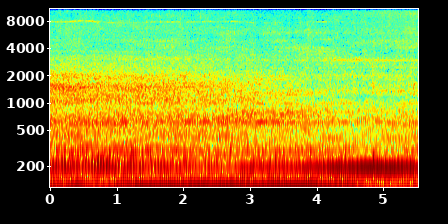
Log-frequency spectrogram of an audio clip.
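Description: John Deere 9200 articulated tractor's diesel engine running under load, a deep steady drone that holds one pitch, as the tractor passes close while pulling a disc harrow.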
